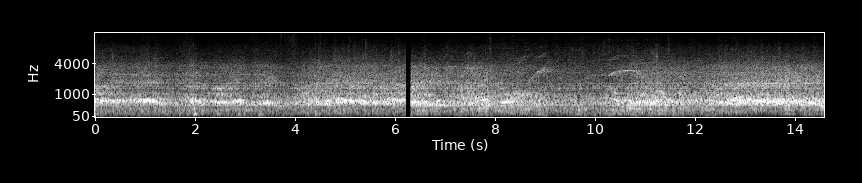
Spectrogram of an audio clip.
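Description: Football stadium crowd singing and chanting, a dense wall of thousands of voices that holds steady. It breaks off for an instant about six seconds in where the recording is cut.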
